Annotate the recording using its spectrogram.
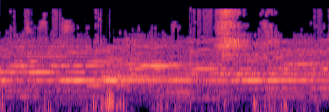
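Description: Ice cream van chime playing its tune through the van's loudspeaker: a run of steady, held electronic notes over a low background rumble.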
